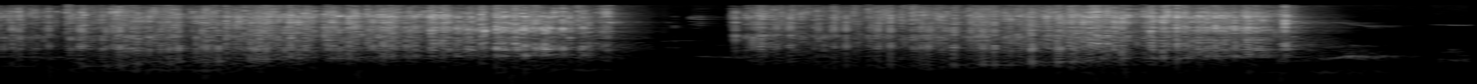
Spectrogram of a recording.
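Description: Fingernails scratch and rub the plastic bristles of a hand-sized green plastic scrub brush, making a dense, bright, crackling rasp with no low end. It comes in two sustained passes of about two seconds each, separated by a brief pause, and each pass tapers off at the end.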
